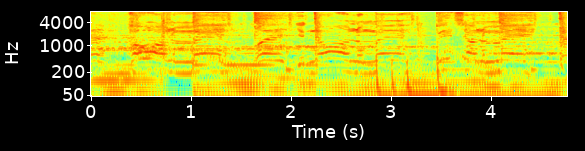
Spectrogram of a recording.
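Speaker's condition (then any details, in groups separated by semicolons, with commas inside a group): No condition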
